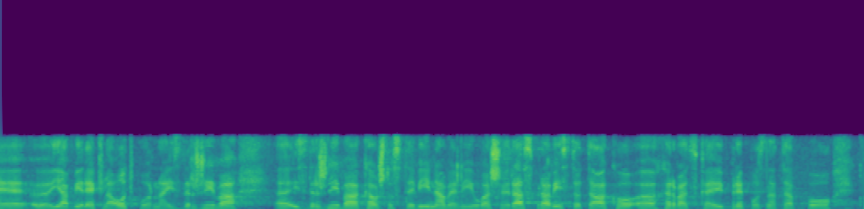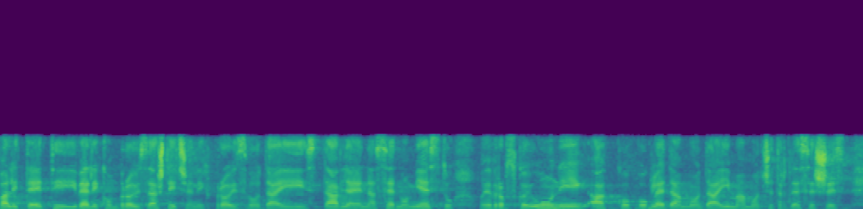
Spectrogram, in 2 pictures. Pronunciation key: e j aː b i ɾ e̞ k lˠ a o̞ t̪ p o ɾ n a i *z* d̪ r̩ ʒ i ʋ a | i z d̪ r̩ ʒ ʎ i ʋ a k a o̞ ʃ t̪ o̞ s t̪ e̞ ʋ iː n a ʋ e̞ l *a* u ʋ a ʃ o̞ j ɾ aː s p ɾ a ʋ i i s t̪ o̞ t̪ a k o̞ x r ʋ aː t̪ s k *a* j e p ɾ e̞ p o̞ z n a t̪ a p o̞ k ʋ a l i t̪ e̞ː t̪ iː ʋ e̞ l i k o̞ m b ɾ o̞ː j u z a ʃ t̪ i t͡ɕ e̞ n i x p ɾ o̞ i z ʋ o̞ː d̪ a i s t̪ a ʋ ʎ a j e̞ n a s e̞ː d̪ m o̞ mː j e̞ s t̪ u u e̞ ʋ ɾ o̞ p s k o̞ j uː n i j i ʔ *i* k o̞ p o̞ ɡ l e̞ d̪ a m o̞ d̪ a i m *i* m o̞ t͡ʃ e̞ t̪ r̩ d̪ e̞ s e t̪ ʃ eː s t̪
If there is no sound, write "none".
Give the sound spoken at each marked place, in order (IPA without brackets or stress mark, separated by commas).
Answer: z, i, a, a, a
